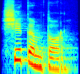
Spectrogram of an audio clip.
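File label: "сетӧмтор", Komi, female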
